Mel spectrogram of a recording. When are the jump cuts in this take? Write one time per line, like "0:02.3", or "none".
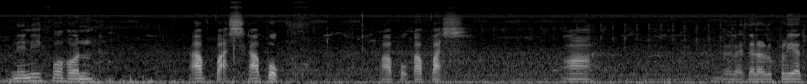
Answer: none

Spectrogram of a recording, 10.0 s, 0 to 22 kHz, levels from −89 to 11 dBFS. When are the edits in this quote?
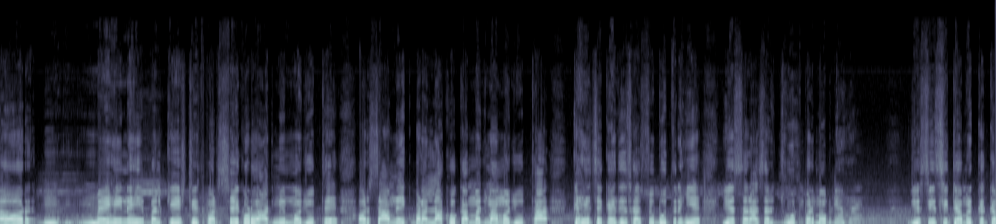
none

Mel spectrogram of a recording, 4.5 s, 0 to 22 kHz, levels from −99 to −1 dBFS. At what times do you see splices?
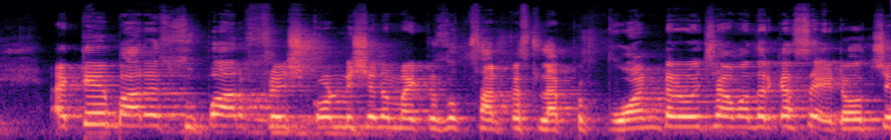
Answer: none

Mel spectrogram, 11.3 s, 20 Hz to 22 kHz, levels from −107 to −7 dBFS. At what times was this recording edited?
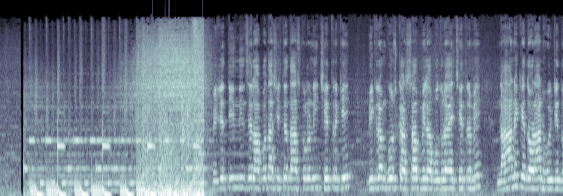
0:04.1

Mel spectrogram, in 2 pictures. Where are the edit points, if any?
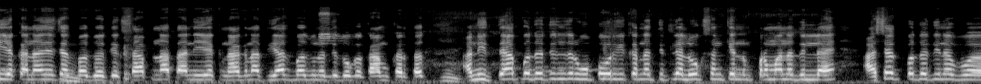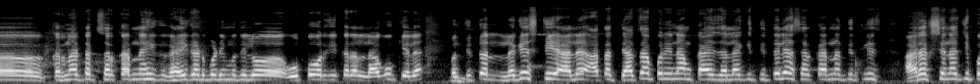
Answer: none

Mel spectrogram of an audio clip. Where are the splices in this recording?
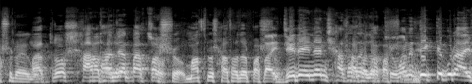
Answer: none

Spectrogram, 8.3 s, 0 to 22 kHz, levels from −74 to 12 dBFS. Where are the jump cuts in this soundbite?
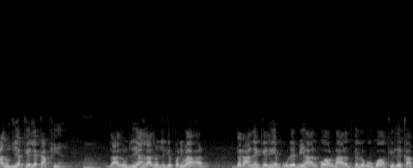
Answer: none

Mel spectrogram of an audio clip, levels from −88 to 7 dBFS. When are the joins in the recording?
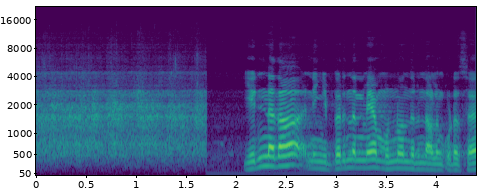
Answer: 0:01.7

